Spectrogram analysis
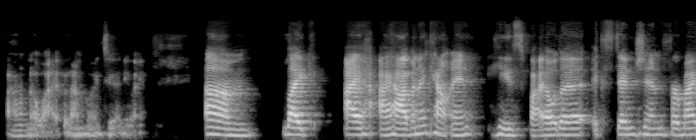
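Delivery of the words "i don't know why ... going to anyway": much softer, fading to a whisper; sheepish hush. Real, not acted. Admitting to viewers she put off her taxes, whispered. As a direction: let it slip out under your breath.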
